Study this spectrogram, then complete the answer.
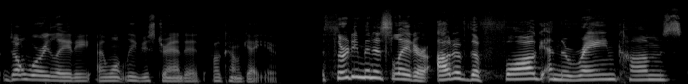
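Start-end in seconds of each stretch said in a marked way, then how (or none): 0.1-2.8 calm a stranded caller down; reassuring tow man. Retold or imitated. Tow man to stranded caller, soft reassuring voice.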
